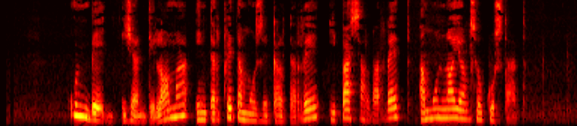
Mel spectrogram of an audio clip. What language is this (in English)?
Catalan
